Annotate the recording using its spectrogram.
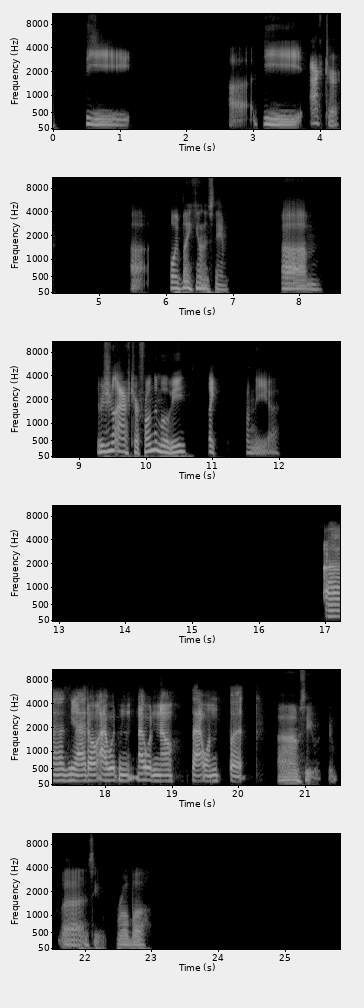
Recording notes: Audio is getting gradually better as we get used to everything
